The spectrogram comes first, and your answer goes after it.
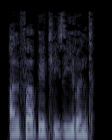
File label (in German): "alphabetisierend", German; adjectives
